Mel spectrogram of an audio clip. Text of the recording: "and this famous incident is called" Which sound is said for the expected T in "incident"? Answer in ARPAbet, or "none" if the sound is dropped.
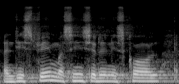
none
